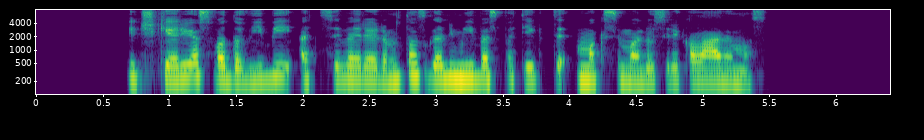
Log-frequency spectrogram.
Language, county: Lithuanian, Kaunas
